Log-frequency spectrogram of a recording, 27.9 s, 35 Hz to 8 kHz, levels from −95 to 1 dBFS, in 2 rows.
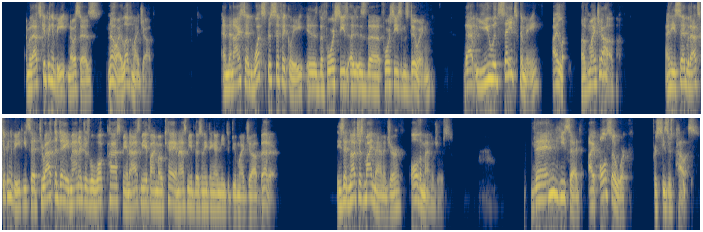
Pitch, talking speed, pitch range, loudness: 135 Hz, 195 wpm, 115-170 Hz, -19 LUFS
